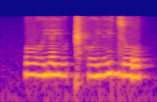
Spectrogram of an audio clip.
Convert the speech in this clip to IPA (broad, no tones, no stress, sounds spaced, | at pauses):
v o̤ j e j ṳ ǁʰ o̤ j e̤ j d͡z u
